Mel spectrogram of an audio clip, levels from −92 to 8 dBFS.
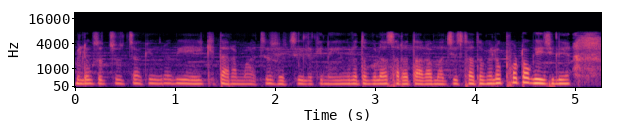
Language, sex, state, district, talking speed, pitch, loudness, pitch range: Marwari, female, Rajasthan, Churu, 115 wpm, 195 Hz, -19 LUFS, 185-205 Hz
